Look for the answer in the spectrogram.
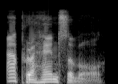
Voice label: "apprehensible", British

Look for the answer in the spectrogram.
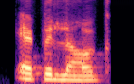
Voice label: "epilogue", Indian

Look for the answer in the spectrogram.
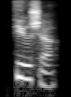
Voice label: "fuchsia", Indian

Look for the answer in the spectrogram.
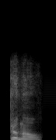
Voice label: "primo", Indian; Dictionary

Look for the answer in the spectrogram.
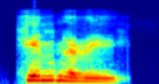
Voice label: "hymnary", Indian

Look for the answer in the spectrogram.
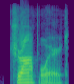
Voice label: "dropwort", American

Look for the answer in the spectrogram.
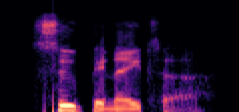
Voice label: "supinator", British

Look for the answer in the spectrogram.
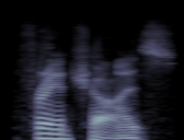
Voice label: "franchise", American

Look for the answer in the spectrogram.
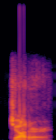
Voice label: "jotter", American

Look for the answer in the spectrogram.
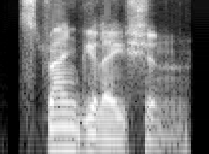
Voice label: "strangulation", British

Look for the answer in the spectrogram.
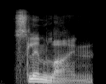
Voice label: "slimline", British

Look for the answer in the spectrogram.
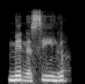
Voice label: "minnesinger", Indian

